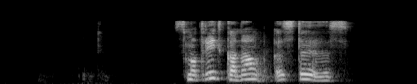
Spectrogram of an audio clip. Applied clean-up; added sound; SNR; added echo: neural mask model DeepFilterNet 3.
